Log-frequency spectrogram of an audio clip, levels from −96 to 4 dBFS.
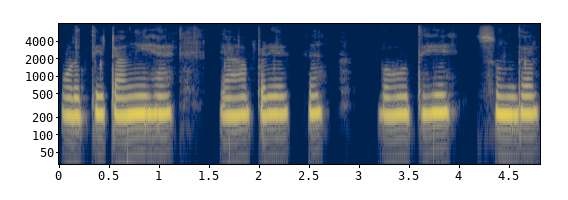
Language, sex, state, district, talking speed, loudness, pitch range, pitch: Hindi, female, Bihar, Sitamarhi, 125 wpm, -18 LUFS, 225-240 Hz, 230 Hz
